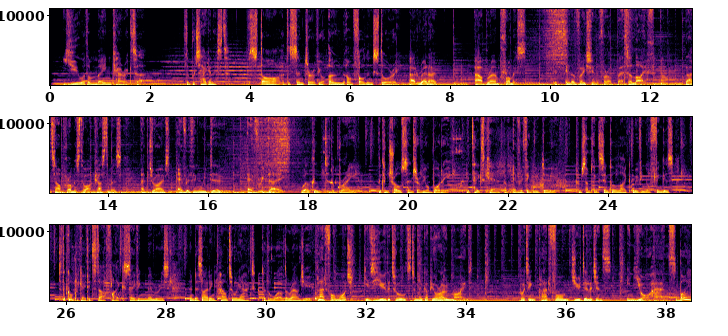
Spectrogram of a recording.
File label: corporate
